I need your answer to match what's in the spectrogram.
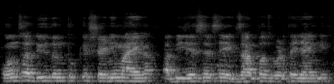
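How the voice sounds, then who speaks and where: Higher-pitched male teacher in an echoey room. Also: flat delivery, fast. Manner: asks questions and answers them himself, repeats key terms. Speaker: chemistry teacher. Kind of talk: classroom lecture. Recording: echoey room, mic far off.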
